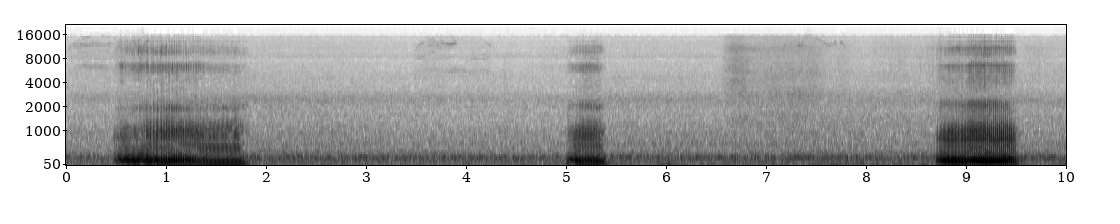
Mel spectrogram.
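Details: Shih Tzu snoring while asleep; three separate snorts, the first and last about a second long and a shorter one between, each a rough low grunt with buzzy overtones, long quiet pauses between.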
